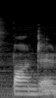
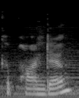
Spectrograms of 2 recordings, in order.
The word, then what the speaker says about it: Bondo: organization in Bondo Ghana that's Bondo not capando like I had been mispronouncing for a while but it is a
